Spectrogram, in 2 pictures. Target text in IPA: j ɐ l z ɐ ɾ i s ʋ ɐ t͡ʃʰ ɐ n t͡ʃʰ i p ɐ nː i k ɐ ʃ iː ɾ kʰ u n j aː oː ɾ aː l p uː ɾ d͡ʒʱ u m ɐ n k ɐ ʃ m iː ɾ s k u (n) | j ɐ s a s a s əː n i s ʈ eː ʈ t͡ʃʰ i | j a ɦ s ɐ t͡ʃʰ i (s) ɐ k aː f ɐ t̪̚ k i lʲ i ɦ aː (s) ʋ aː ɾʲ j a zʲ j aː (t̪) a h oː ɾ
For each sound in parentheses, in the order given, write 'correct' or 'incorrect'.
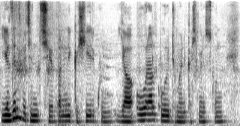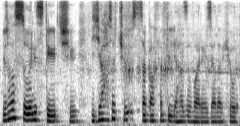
correct, correct, incorrect: z, incorrect: d̪

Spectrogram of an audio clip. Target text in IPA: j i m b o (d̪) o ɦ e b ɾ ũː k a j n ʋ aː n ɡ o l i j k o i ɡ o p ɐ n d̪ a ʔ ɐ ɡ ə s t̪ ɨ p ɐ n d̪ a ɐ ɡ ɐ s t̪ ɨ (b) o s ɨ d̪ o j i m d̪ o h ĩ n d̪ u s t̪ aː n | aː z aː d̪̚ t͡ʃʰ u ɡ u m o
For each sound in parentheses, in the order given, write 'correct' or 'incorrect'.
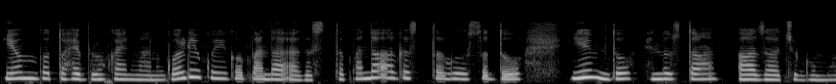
incorrect: t̪, incorrect: ɡ

